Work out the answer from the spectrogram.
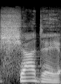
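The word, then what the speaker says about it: Sade: So upon a little bit of research, I found out that Smooth Operator, the artist behind it, is actually pronounced Shade. I love that. That's such a unique pronunciation of it as well.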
